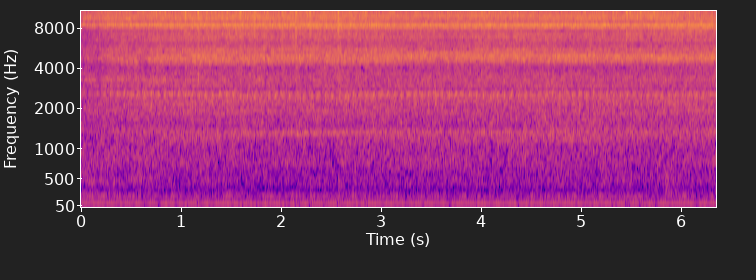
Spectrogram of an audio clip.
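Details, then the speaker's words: 1979 Ford High Boy truck after carburetor mixture screw adjusted (backed out a quarter turn): steady, even idle with firm low rumble, no hunting or stumbling; now sounds better, normal idle. "we'll give it a quarter and see if it helps anything turn already sounds better let's go Revel a little bit"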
